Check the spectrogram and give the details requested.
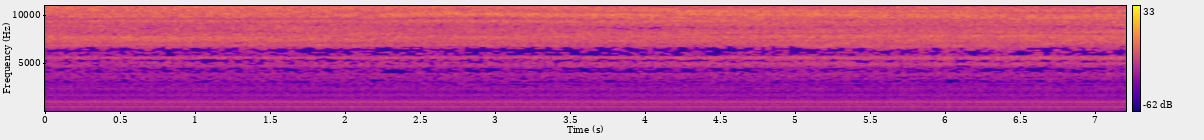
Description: relaxing sound of aerosol therapy machine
